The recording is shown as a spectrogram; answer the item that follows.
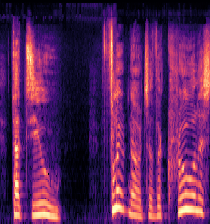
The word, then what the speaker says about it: Tadziu: kind of howl, and a long-drawn ooh sound at the end, and that's the way Tadzio's name in German goes, apparently, or in Polish, Tadziu.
